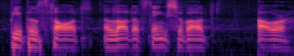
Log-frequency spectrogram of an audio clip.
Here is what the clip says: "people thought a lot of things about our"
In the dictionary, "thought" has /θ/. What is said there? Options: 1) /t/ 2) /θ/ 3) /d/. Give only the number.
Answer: 2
